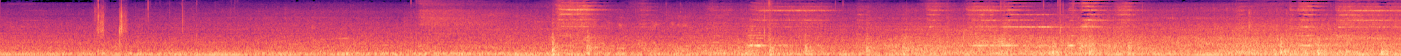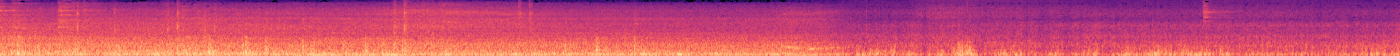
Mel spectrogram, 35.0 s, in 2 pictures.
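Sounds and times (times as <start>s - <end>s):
train engine rumble: 0.0s - 35.0s
wheels squealing: 9.4s - 10.5s, 11.5s - 14.3s.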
